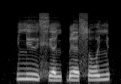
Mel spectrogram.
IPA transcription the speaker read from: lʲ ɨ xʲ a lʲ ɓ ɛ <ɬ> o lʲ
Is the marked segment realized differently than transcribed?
yes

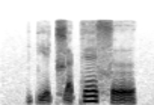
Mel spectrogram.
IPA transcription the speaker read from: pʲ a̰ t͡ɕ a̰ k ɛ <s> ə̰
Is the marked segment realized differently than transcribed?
no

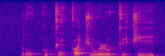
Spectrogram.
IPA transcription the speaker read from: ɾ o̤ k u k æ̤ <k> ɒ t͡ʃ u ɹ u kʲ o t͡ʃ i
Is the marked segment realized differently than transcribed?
no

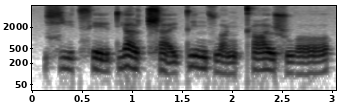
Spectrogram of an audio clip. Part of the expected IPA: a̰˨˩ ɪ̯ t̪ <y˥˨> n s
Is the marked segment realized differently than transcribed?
yes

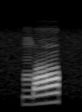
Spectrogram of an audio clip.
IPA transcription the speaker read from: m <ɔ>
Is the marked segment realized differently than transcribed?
no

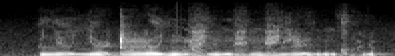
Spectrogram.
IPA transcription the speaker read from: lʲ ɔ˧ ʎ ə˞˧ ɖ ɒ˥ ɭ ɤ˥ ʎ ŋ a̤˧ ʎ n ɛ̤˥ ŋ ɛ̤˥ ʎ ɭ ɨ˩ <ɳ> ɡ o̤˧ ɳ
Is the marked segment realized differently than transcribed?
yes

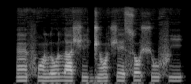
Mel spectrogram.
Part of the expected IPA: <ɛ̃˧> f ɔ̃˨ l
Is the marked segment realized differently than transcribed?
yes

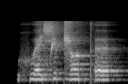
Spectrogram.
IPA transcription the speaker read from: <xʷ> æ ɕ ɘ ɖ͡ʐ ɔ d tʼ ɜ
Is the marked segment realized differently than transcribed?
no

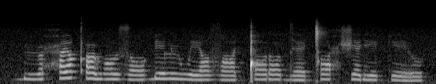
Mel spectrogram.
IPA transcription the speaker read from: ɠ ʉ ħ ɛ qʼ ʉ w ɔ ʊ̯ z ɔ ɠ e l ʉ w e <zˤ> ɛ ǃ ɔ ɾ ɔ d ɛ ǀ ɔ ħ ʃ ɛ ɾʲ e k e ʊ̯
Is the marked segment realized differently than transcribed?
no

